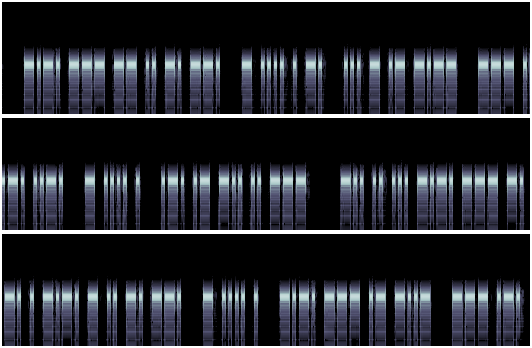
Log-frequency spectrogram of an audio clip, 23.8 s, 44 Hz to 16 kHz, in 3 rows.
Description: Morse code, heard as a keyed tone, about 25 wpm, 600 Hz. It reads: COMING THEN STAY OFF THE RADIO DISCONNECTING THE COAX OR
